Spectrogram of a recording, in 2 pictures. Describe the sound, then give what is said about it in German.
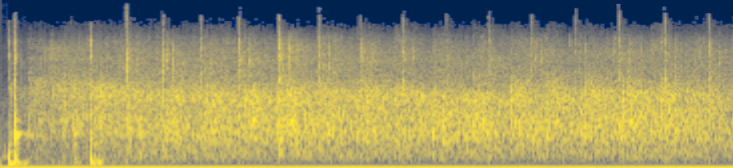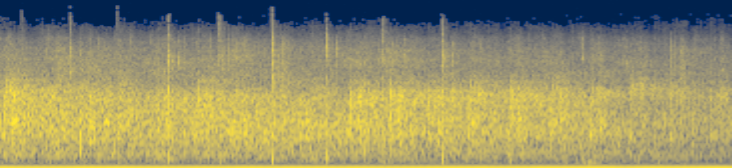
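Steady applause from an audience for singing, many hands clapping densely and evenly for about eleven seconds, at a constant level with no talking over it. “Ihr habt echt sehr schön gesungen und das ist ein Applaus wert.”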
